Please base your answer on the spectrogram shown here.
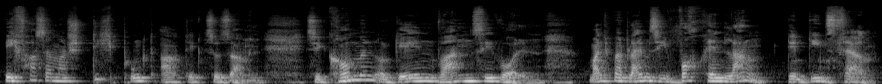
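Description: An exasperated Bavarian police chief in a radio crime play. His mid-pitched voice swings up and down as he scolds and reproaches in an officious way. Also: big pitch swings, unhurried, a little mellow. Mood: indignant, reproachful. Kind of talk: radio crime drama acting.

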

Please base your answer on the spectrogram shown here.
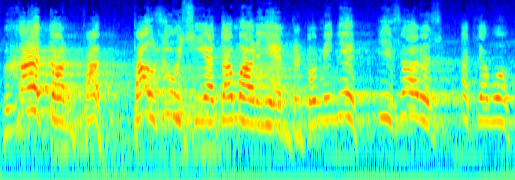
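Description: Cranky old grandad, super high sharp voice, big reverb, theatrical. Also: male voice, a little slow, highs cut off, exaggerated voice. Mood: indignant. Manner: agitated, folksy dialect grumbling. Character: indignant old Cossack grandpa, aggrieved and meddlesome.

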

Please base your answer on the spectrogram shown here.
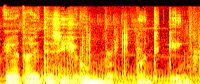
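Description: An actor as a wry, ironic storyteller narrating a radio drama. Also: male voice, fairly low pitch, sing-song, slow, gravelly, full character voice. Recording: loud music behind.

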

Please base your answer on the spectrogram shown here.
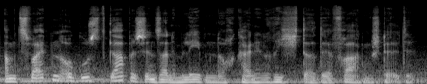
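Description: Gravelly male literary narrator. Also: lowish voice, lively intonation, moderate pace, music in the background. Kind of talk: scripted literary narration for radio drama.

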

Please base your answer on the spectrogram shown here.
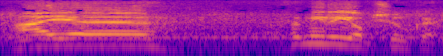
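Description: An actor playing a chatty, blunt, nosy lorry driver in a radio drama. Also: male voice, fairly high pitch, moderate pace, close to an everyday voice. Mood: chatty, prying. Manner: jovial, brash, prying. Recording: clear vehicle noise behind dialogue.

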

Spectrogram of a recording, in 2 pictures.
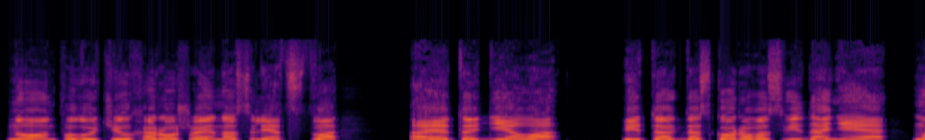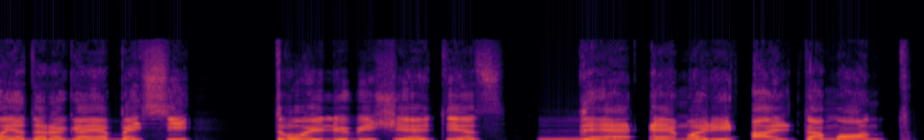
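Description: A man voicing a boastful older father in a chatty letter, read in a clear, smooth voice. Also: mid-range voice, slow pace, bright, forceful tone, dry recording, clean studio sound. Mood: jovial.

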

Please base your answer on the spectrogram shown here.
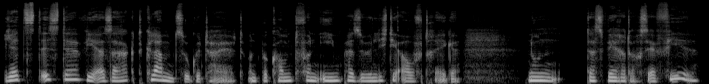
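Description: A woman's voice: deep voice, measured pace, vocal fry, warm tone, husky, dry recording, full character voice. An actress playing an anxious, confiding young village woman in a literary radio drama, explaining her doubts earnestly and intimately. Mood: brooding, doubting.

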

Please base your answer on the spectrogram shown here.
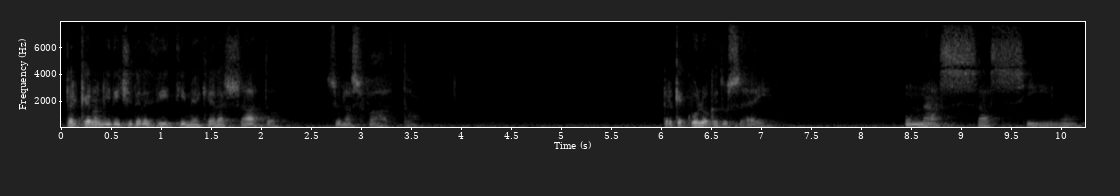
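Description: A man playing a cocky, menacing robber who taunts his partner in crime in a theatrical monologue, swinging between loud bragging and quiet menace. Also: medium pitch, slow pace, long pauses. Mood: goading, accusing. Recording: echoey room, faint background noise.

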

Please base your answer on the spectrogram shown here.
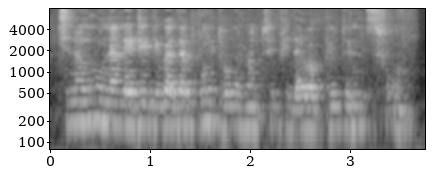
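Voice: mid-range voice, little pitch movement, quick pace. An elderly person, recalling things in spontaneous spoken testimony. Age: 70s or older. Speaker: eyewitness recalling wartime. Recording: distant, echoey, slightly noisy interview.

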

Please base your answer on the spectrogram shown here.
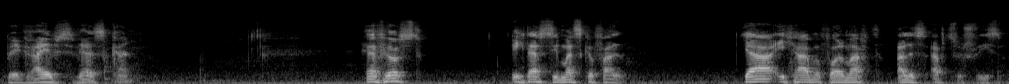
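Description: An actor playing a guarded, stern Swedish envoy colonel in a classic German radio play, declaiming formally. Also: male voice, sits low, lively intonation, fairly bright tone, slightly rough, full character voice. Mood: firm, insistent. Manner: formal, measured declamation, rising to stern insistence.

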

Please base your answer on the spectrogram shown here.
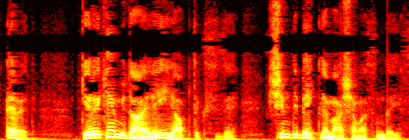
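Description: A man's voice: mid-range voice, big pitch swings, fairly quick, warm tone, husky. A man playing an attentive, polite hospital doctor in a radio drama, questioning and explaining in a formal, courteous way. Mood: gentle, probing. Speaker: actor. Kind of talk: Turkish radio theatre acting.

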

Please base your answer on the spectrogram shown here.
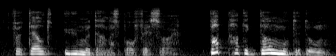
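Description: Husky, wounded, swooping outcast doctor. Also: male voice, fairly high pitch, huge pitch swings, moderate pace, warm tone, full character voice. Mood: defensive, aggrieved. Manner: impassioned, aggrieved. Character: proud, wounded male doctor, a lonely outcast ex-convict. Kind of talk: Dutch radio play acting.

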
